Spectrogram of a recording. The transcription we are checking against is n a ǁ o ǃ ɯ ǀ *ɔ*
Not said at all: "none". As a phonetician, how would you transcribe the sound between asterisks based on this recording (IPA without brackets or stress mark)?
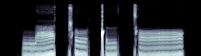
ɔ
